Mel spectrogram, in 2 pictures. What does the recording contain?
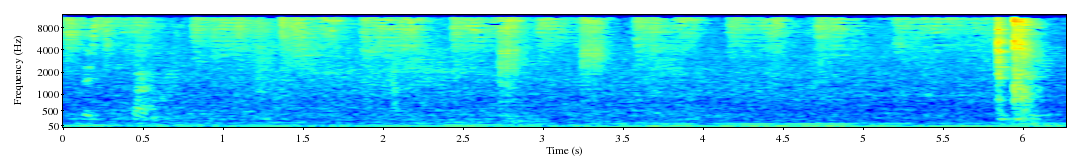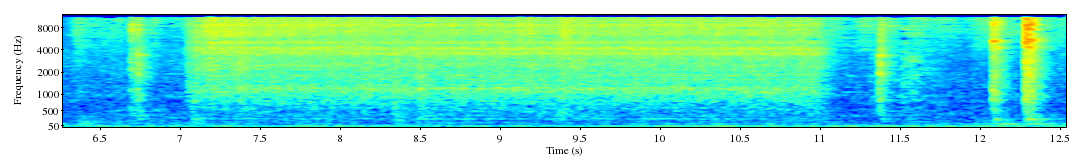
sonidos barra de cafe
bar, coffe, shop, things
